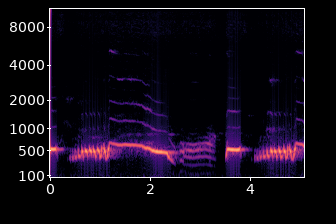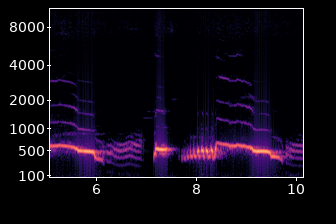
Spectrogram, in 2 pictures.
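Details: Female spotted dove calling to stir a lazy male into cooing; three full phrases, each a short steady note, a bubbling tremolo, then a long smooth whistle-like coo sliding down, repeating roughly every three and a half seconds.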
